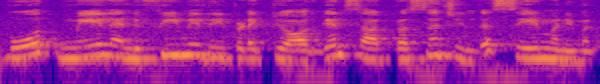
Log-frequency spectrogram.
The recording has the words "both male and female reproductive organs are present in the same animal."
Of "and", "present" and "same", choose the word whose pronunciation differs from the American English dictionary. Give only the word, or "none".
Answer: present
